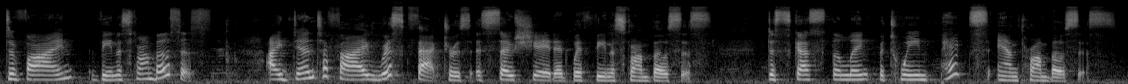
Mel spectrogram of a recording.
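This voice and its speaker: A woman's voice: a little high, slow pace. A middle-aged woman from England, with no trace of an accent, giving a nurse education talk in a dining room, upbeat and chatty and often asking the audience to agree. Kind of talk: conference presentation. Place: dining room with large windows.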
